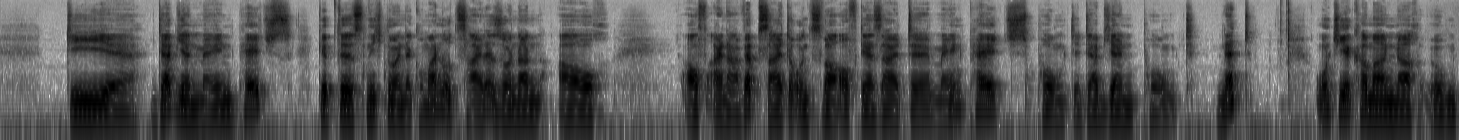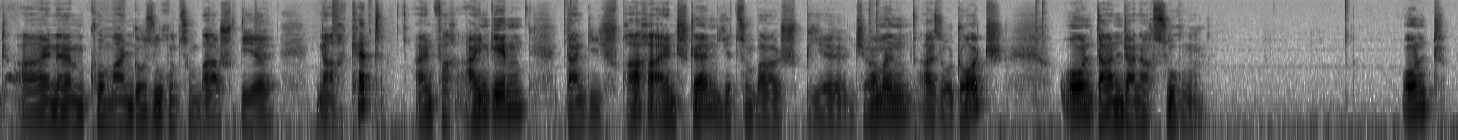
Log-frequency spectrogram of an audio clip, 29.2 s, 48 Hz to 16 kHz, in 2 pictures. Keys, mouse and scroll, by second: 12.8 click, 16.5-17.7 typing, 18.2 click, 20.2 click, 23.3 click, 24.9 click.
